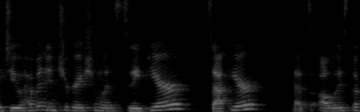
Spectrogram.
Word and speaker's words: Zapier: have an integration with Zapier. That's always the correct one. And it rhymes with happier. We've been told this. So Zapier is something that you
